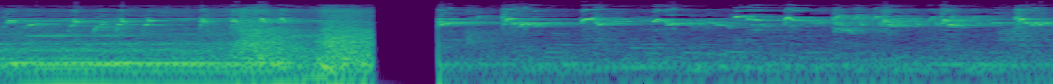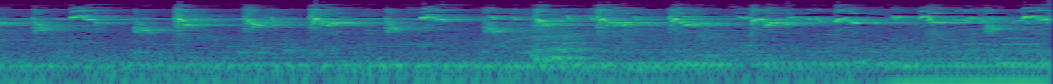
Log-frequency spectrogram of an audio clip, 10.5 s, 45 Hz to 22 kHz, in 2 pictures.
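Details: Horsfield's bush lark, a bird used to prompt silent larks to sing, giving high chirped notes near 4–6k in rapid repeated bursts after a brief gap, with a steady low hum underneath.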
